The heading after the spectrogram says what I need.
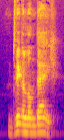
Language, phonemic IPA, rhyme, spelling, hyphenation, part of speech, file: Dutch, /ˌdʋɪ.ŋə.lɑnˈdɛi̯/, -ɛi̯, dwingelandij, dwin‧ge‧lan‧dij, noun, Nl-dwingelandij.ogg
- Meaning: tyranny, oppression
